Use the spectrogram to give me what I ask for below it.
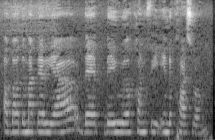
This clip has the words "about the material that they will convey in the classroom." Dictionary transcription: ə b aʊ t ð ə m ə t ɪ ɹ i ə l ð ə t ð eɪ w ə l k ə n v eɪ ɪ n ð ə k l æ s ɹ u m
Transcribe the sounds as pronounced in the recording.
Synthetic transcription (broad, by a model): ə b aʊ t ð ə m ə t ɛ ɹ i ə l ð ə t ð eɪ w ə l k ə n f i ɪ n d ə k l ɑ s ɹ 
